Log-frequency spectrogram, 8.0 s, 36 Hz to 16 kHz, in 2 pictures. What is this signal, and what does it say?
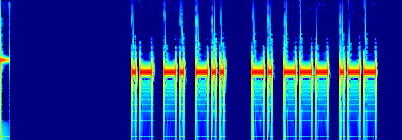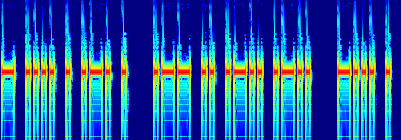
Morse code, heard as a keyed tone, about 30 wpm, 700 Hz. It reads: AND NOW THERE WILL BE
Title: Sentences from Top 1000 Words - Review Part 2 - 30wpm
